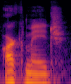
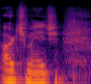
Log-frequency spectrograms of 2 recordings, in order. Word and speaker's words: Archmage: And I think it's pronounced Archmage. I just keep calling it Archmage, like he's working at McDonald's.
